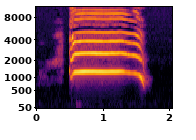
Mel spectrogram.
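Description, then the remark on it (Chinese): A single loud, high-pitched scream of people scattering and fleeing holds a steady pitch for just over a second, then drops off abruptly. A faint, brief sound comes just before it, and there is no talking. “你听到了吧？人们就像这样尖叫着四散逃开了，那场面真尴尬呀！”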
